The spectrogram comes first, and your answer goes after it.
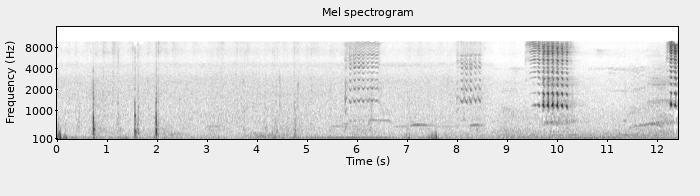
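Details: On a farm, after a few sharp clicks and knocks, a baby goat starts bleating in quavering bursts, growing louder toward the end.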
